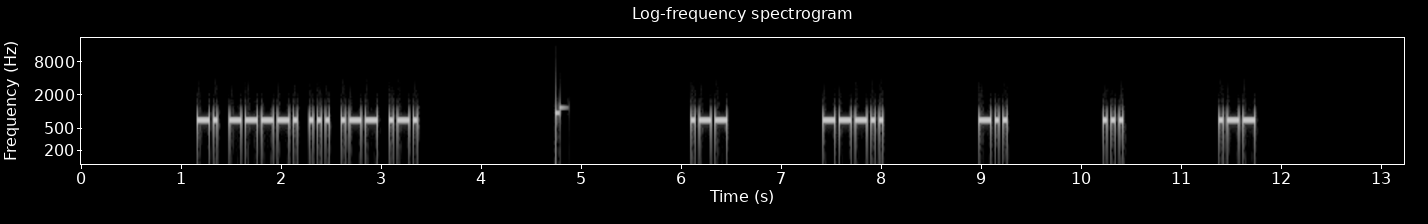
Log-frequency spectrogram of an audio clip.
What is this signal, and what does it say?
Morse code, heard as a keyed tone, about 30 wpm, spaced as for 13 wpm, 700 Hz. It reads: N9SWR W8DSW
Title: USA Call Signs - 5 Characters - 8x Character Spacing - 30wpm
